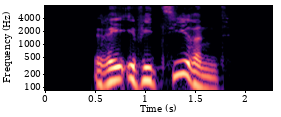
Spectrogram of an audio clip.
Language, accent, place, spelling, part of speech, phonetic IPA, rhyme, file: German, Germany, Berlin, reifizierend, verb, [ʁeifiˈt͡siːʁənt], -iːʁənt, De-reifizierend.ogg
- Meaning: present participle of reifizieren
